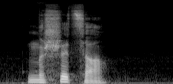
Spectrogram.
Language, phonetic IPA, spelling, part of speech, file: Polish, [ˈm̥ʃɨt͡sa], mszyca, noun, Pl-mszyca.ogg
